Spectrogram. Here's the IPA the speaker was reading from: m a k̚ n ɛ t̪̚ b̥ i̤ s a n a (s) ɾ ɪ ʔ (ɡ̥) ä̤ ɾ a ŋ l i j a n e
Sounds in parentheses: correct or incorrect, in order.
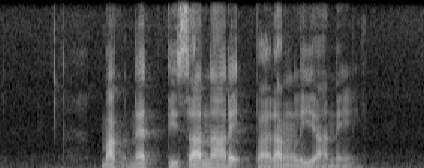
incorrect: none, incorrect: b̥

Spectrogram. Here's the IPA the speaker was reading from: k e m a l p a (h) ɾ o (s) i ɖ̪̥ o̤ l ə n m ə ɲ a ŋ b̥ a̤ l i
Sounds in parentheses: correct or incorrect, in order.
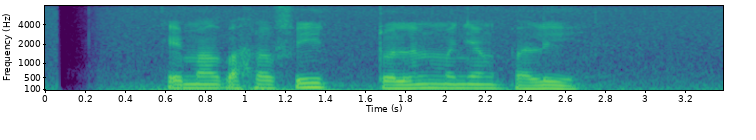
correct, incorrect: f

